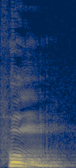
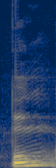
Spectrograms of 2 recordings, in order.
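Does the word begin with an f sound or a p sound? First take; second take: f; p. First: The word begins with an f sound. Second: The word begins with a p sound. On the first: "mau pakai p atau f" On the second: "mau pakai p atau f"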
